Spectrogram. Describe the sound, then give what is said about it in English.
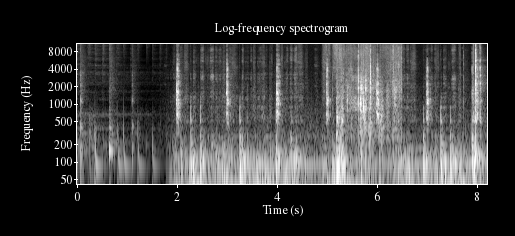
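Pencils scratch steadily across paper during a timed written test, in quick, uneven strokes, a soft rustling hiss with brief pauses and taps, starting quietly before a denser burst of scribbling. No one speaks. “Pencils down, papers forward.”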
